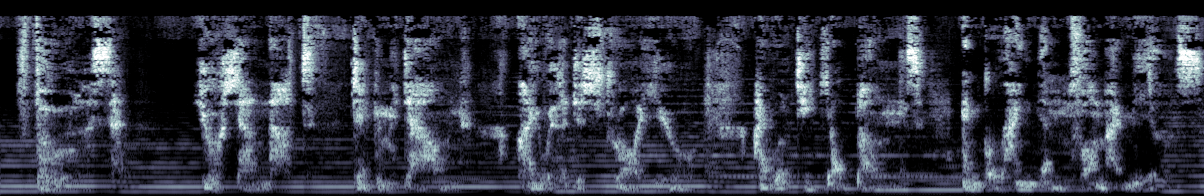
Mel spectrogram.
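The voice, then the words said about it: Very deep evil villain voice. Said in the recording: “I can do the super duper deep evil voice. ... I can get down low with the evilness.”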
